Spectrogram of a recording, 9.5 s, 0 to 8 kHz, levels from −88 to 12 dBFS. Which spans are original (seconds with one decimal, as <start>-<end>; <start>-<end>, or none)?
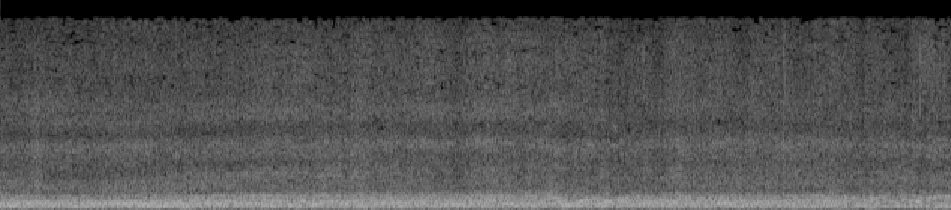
0.0-5.5; 6.3-8.5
